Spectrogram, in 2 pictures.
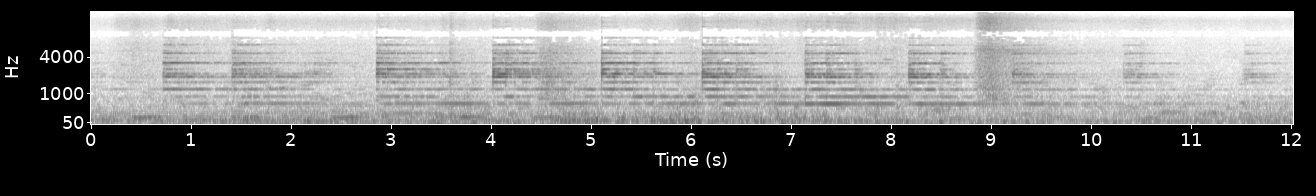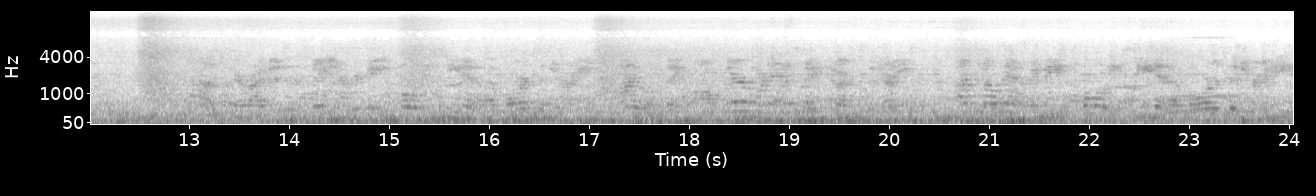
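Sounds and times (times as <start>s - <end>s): steam locomotive bell ringing: 0.0s - 13.8s
low rumble of train: 0.0s - 24.0s
short steam hiss: 8.8s - 9.8s, 12.4s - 13.2s.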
